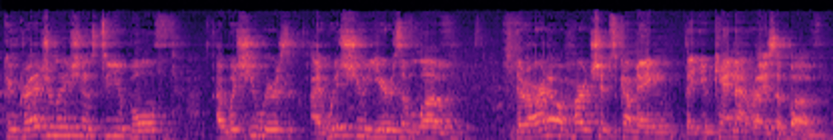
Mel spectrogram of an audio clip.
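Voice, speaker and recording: A young man reading a rhyming best-man toast aloud from paper at a wedding reception, pausing for laughs. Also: sits high. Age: young adult. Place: wedding reception hall, indoors. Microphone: stand mic, filmed by a far camera. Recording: roomy hall audio from a distant camera. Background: guests laughing.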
